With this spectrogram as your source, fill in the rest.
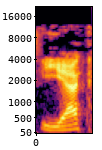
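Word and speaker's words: إِيَّاكَ: Iyaka. Notice the ya, it's a double vowel because of the shadda there.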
